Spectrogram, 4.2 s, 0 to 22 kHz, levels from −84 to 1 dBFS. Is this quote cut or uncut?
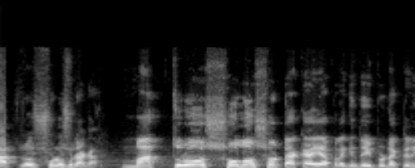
uncut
